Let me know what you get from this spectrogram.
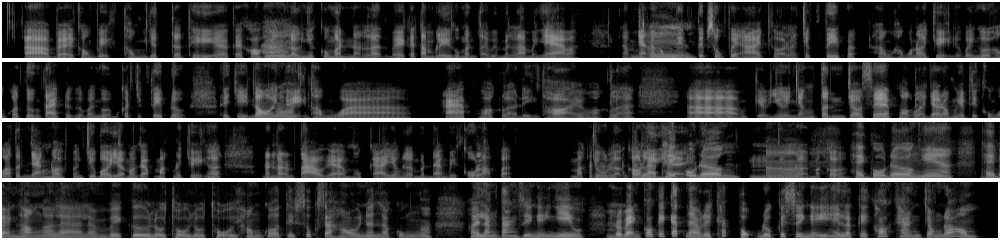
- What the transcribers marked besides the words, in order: tapping; laughing while speaking: "một"
- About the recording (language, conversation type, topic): Vietnamese, podcast, Bạn có thể kể về một quyết định sai của mình nhưng lại dẫn đến một cơ hội tốt hơn không?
